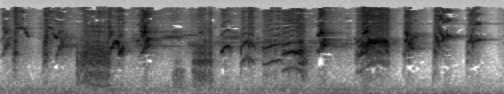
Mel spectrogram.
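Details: White-eyed Javan myna in full morning song, played to train other birds: loud broken bursts of harsh chatter mixed with short slurred whistles, steady low hum behind.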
